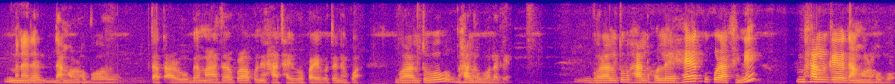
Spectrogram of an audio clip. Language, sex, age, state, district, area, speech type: Assamese, female, 45-60, Assam, Golaghat, urban, spontaneous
